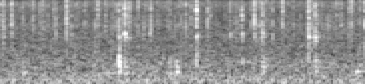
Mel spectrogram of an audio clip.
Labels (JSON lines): {"label": "ambient", "recorder": "HydroMoth"}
